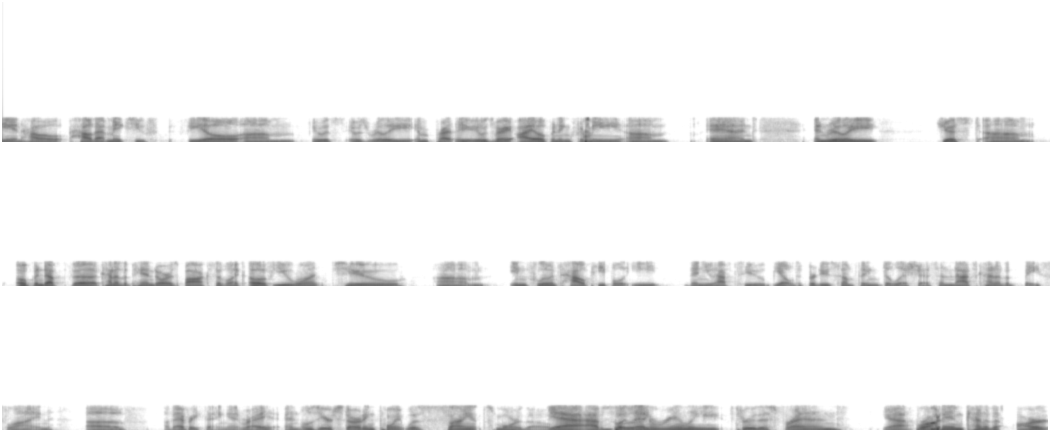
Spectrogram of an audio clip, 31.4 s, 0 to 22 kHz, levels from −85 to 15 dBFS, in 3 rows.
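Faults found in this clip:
GSM full-rate codec, whole clip: buzzy, gravelly speech, plainly audible. Spectrogram shows a hard ceiling at 4 kHz and smeared, pulse-driven harmonics. Regular-pulse excitation at a coarse resolution through a vocal-tract model, consistent with 13 kbps full rate.

GSM bit errors at 5.76–5.90 s (after "was very eye opening"), 22.04–22.16 s (between "kind of the baseline" and "of everything eh right") and 30.24–30.39 s (after "through this friend yeah"): squawks and gargling. Waveform shows level spikes. Spectrogram shows bent, broadband blotches. Corrupted filter, pitch and gain parameters.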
